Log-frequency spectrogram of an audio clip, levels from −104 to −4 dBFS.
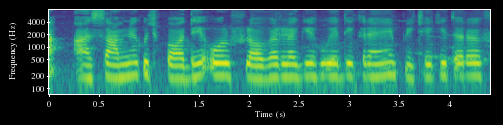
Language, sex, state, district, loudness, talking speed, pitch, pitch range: Hindi, female, Himachal Pradesh, Shimla, -18 LUFS, 190 wpm, 200 Hz, 190-210 Hz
